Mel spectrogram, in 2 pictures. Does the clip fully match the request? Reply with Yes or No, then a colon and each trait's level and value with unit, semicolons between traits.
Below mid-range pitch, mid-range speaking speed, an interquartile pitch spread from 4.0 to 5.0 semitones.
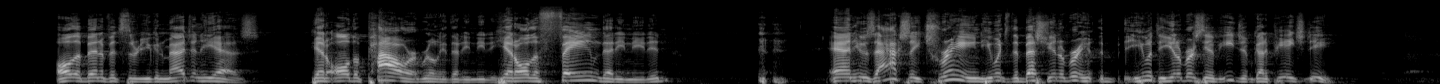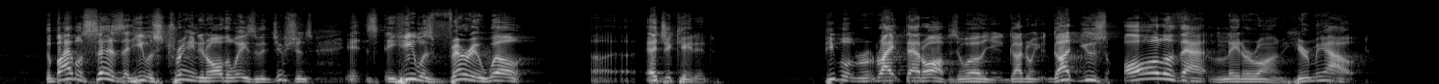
No: medium, 150 Hz; average, 180 wpm; average, 4.6 semitones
